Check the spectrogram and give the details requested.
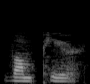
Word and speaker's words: vampir: She pronounced the word the Hispanic way, which Meredith always found more scary. Vampir.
